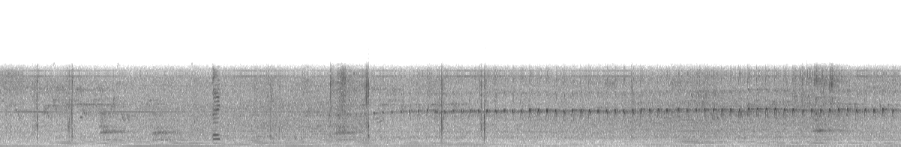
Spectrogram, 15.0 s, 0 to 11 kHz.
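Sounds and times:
high pulsing chirping: 6.2 - 15.0.

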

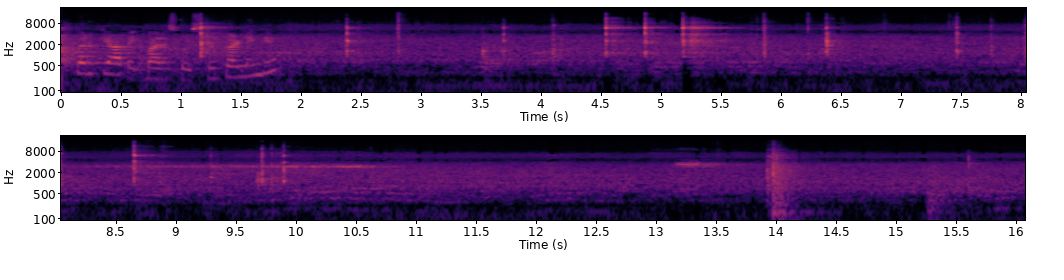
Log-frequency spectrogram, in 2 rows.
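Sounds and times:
spoon clinking against glass bowl: 7.4 - 10.3.

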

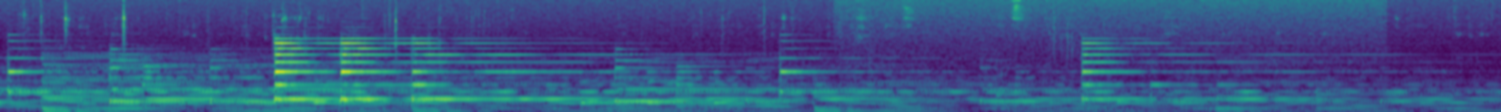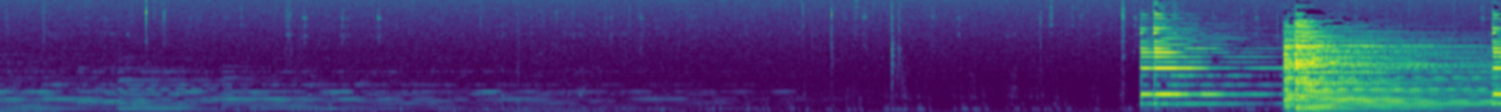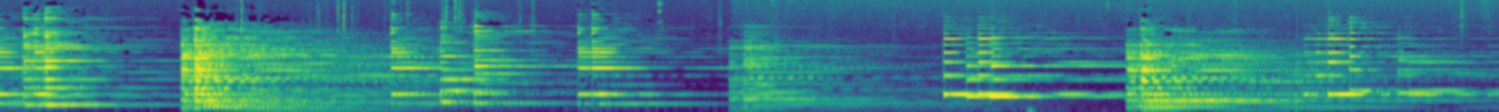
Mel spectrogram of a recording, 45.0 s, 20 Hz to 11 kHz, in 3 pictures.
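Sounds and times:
piano chords: 0.0 - 23.4, 26.4 - 45.0
faint clicks: 6.8 - 26.6.

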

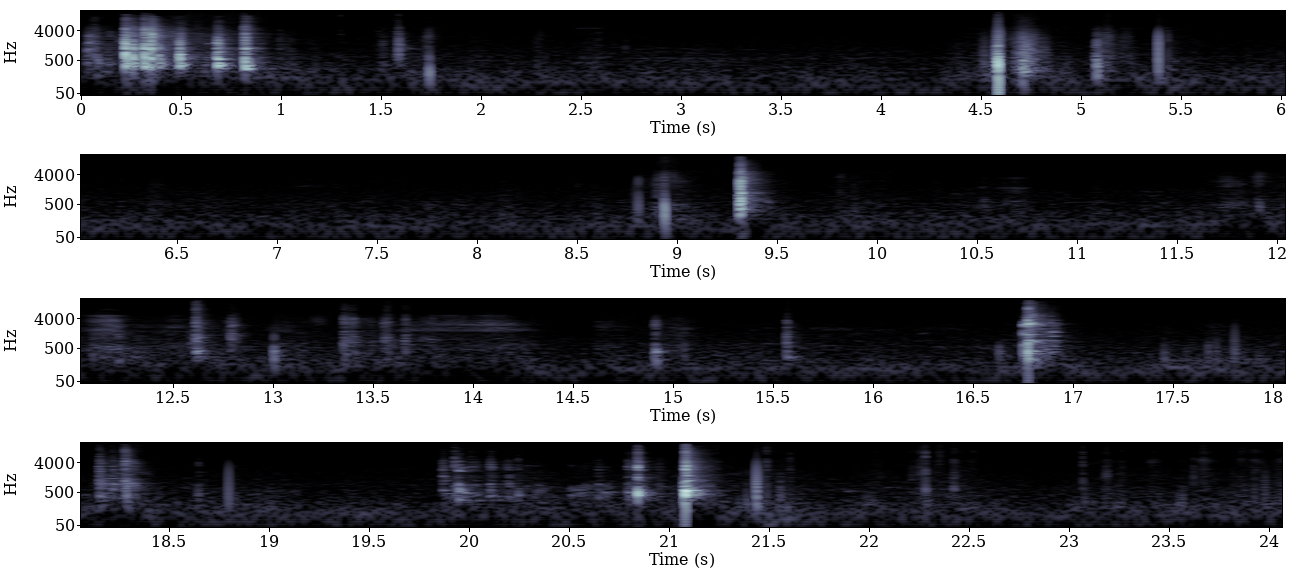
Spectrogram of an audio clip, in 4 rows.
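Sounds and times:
cd player handling clicks and rustling: 0.0 - 1.8, 12.6 - 13.8, 18.1 - 18.8, 19.9 - 22.4.

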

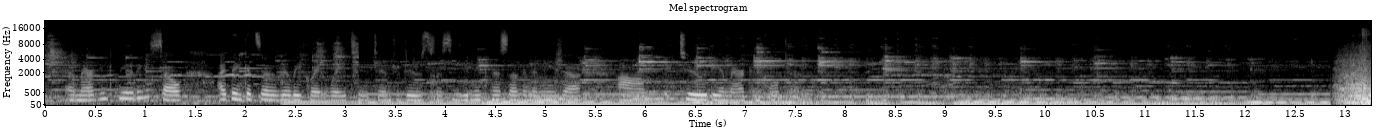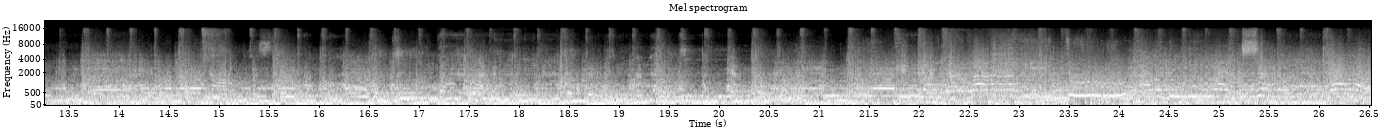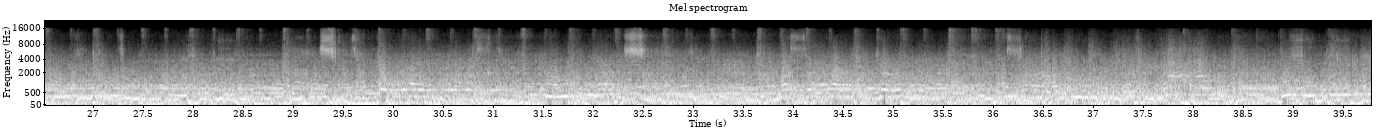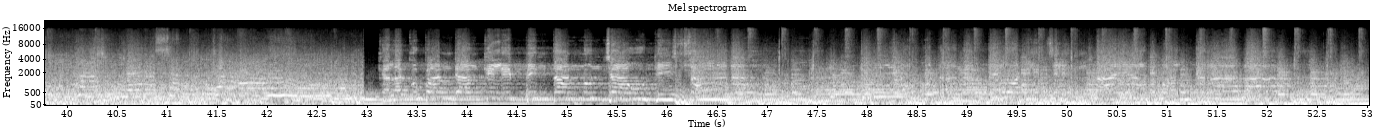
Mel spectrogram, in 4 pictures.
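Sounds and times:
woman singing lead: 0.0 - 7.8, 13.4 - 43.3
rock band playing live: 12.9 - 43.6, 44.6 - 53.0.

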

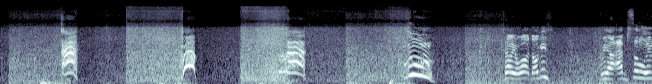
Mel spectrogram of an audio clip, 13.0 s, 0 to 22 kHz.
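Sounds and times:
wind on microphone: 0.0 - 1.4, 6.9 - 10.4
surf washing over rocks: 0.0 - 13.0.

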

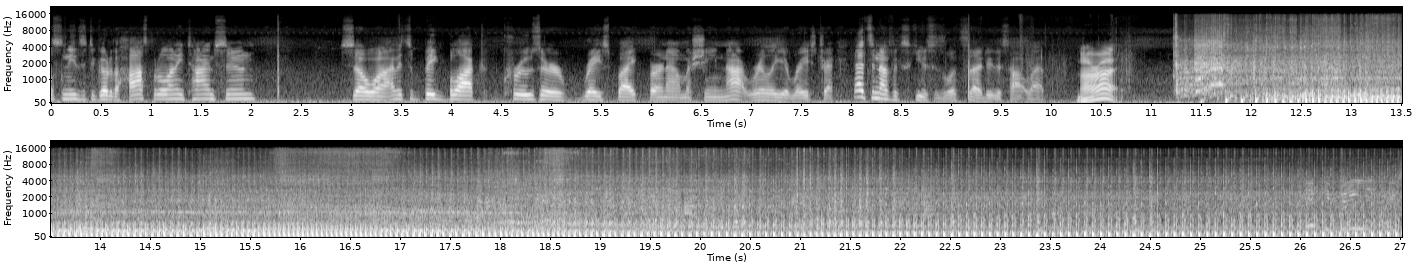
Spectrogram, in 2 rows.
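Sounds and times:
engine idling and revving: 11.2 - 27.0.

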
